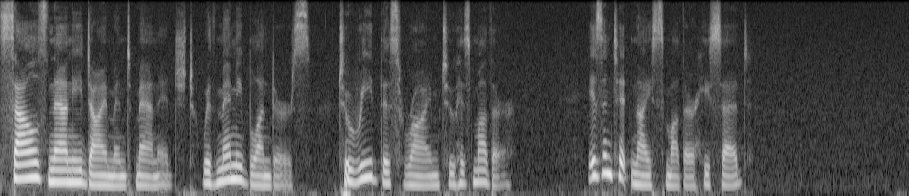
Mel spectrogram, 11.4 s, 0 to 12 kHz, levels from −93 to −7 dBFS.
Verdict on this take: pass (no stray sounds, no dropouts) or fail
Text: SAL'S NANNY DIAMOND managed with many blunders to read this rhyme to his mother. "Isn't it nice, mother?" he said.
pass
